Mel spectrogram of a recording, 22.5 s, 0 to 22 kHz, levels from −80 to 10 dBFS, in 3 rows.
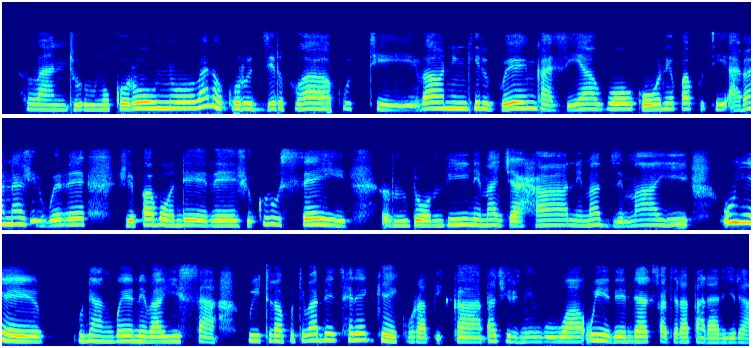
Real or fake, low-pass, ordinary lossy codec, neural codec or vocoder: fake; 7.2 kHz; Opus, 24 kbps; codec, 16 kHz, 1 kbps, X-Codec, HuBERT features, trained on LibriSpeech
